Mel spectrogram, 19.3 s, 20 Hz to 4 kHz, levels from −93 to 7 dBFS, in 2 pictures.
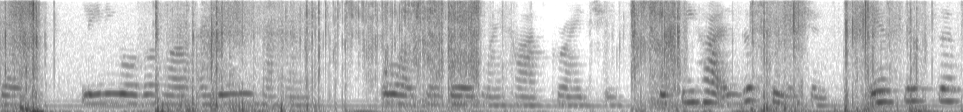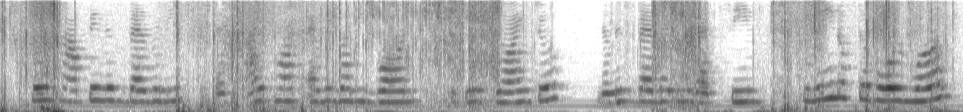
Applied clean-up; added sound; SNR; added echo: none; Tearing; 2 dB; reverberation time 0.4 s.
